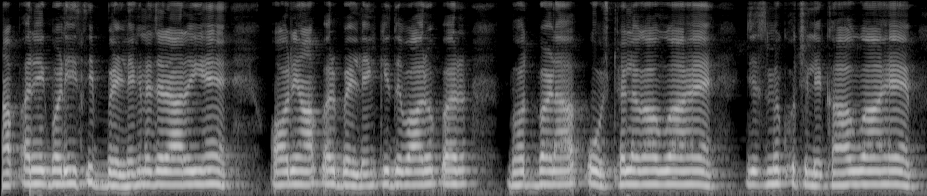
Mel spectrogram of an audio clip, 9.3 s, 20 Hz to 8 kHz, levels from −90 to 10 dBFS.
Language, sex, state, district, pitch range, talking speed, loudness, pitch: Hindi, male, Chhattisgarh, Kabirdham, 195-205 Hz, 155 wpm, -17 LUFS, 200 Hz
